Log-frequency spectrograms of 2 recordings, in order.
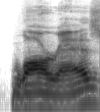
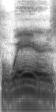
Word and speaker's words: warez: Um, as is pointed out in chat, Warez or I think it's pronounced wares actually wz to the Zen zones was blocked by Barry's play of drama which wouldn't have been blocked by UMAK.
